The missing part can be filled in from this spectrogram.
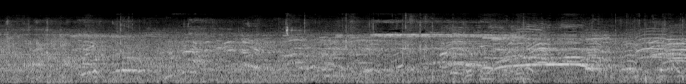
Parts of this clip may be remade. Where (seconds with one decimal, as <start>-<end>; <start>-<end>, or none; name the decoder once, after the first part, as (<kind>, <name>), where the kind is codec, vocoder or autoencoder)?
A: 0.0-0.7 (codec, HILCodec)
